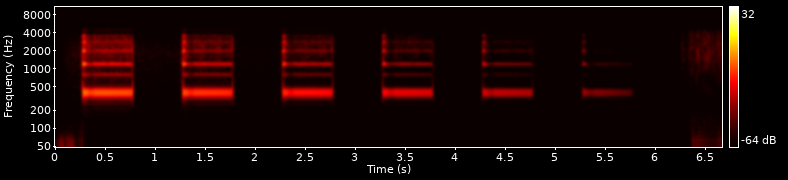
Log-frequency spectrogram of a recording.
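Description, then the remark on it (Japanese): A telephone disconnect tone after hanging up: six evenly spaced electronic beeps, each about half a second, gradually fading, followed by a brief hiss of static at the end. “ごめんね、そういうことだから。電話切るね、バイバイ。”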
